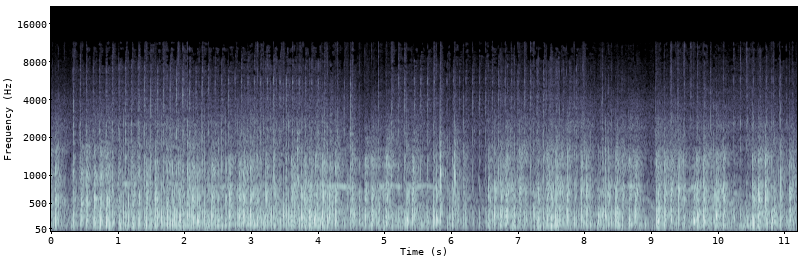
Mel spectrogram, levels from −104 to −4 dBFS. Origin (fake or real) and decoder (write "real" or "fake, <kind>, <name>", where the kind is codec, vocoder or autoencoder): fake, vocoder, BigVGAN v2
